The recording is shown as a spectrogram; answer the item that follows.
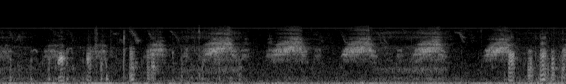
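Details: Farm mallards giving hoarse nasal quacks, repeated roughly every half second in uneven runs, over a steady background hiss.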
